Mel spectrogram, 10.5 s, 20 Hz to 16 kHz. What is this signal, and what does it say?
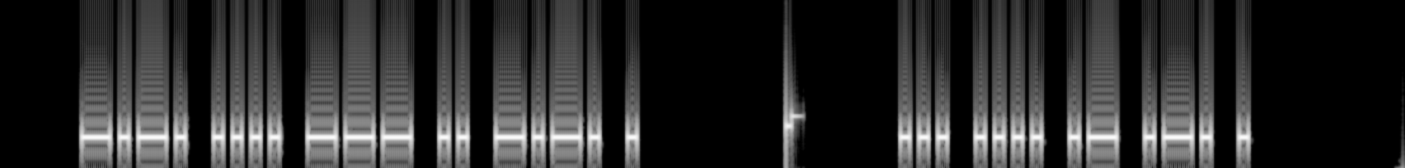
Morse code, heard as a keyed tone, about 17 wpm, 700 Hz. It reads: CHOICE SHARE
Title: Sentences from Top 900 Words - New Word Drill - 17wpm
